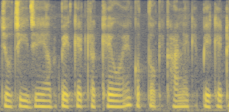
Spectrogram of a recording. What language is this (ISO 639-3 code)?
hin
